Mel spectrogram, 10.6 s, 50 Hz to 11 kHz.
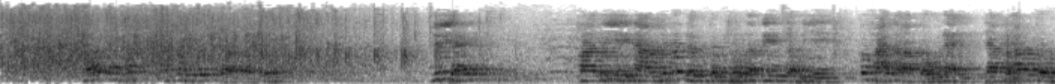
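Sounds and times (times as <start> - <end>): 
audience applause at a Buddhist sermon: 0.0 - 4.6
speech: 4.3 - 5.0, 5.8 - 10.5.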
